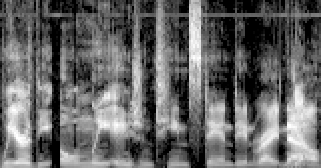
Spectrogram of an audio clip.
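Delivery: ordinary talk, nothing marked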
